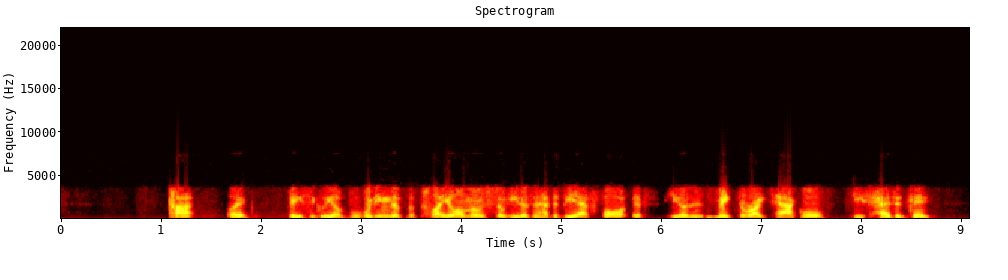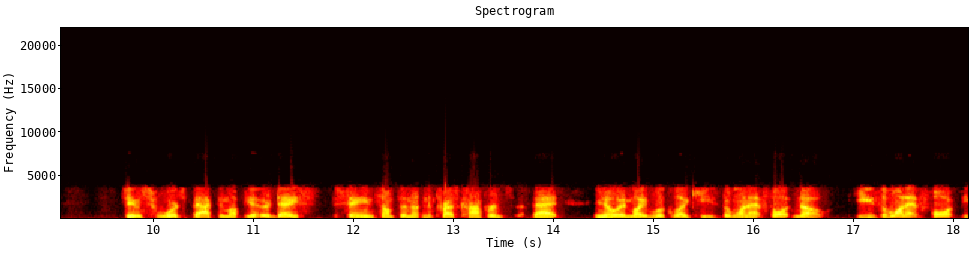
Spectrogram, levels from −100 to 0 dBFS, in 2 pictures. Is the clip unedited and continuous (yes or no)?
yes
